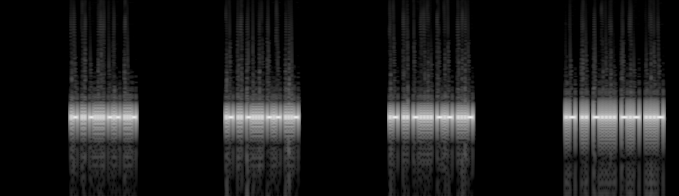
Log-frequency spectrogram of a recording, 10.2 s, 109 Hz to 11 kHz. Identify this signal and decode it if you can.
Morse code, heard as a keyed tone, about 51 wpm, 700 Hz. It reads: AI6KV AI6KV AI6KV AI6KV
